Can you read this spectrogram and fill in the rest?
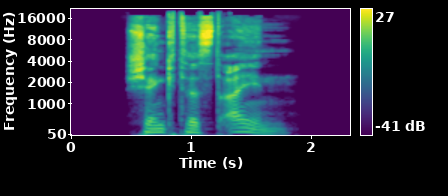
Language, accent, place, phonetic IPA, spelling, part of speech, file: German, Germany, Berlin, [ˌʃɛŋktəst ˈaɪ̯n], schenktest ein, verb, De-schenktest ein.ogg
- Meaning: inflection of einschenken: 1. second-person singular preterite 2. second-person singular subjunctive II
